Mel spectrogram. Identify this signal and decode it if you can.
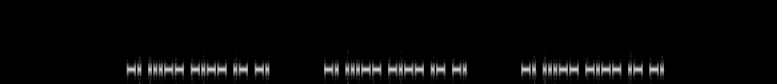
Morse code, heard as a keyed tone, about 46 wpm, 700 Hz. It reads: N3YAN N3YAN N3YAN
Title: USA Call Signs - 5 Characters - Repeated 3x - 45wpm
